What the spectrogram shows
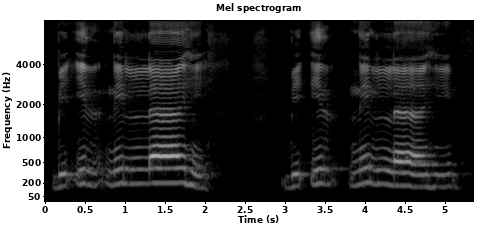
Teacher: بإذن میں حمزہ کو دال کے سامنے لیں گے، دال کو باریک ادا کریں گے، نون کو لفظ اللہ کے لام کے سامنے تشدید زور دیں گے، لام کے اوپر کھڑا زبر ہے ایک امتداد میں کھینچیں گے۔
